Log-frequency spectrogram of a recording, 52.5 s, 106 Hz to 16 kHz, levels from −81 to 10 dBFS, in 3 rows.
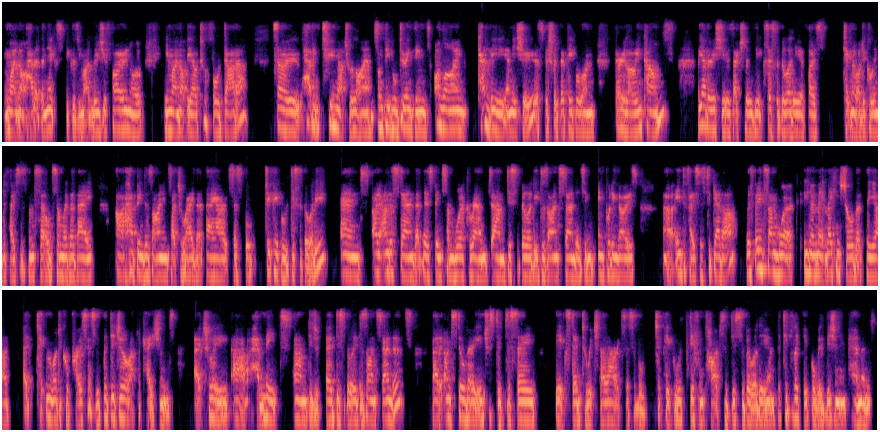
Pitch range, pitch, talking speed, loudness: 150-185 Hz, 160 Hz, 170 wpm, -13 LUFS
